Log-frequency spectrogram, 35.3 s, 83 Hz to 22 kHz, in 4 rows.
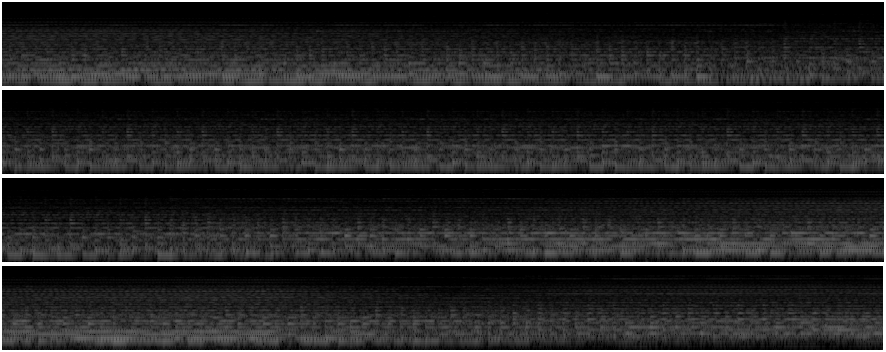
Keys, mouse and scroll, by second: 5.2 m, 5.4 i, 7.1 Tab, 7.6 Tab, 7.8 a, 8.8 u, 9.1 u, 9.9 Tab, 10.2 Tab, 10.5 a, 11.5 u, 12.5 scroll down 1, 13.8 scroll up 1, 14.3 a, 15.0 g, 16.2 scroll up 1, 17.6 scroll down 1, 18.2 g, 19.2 s, 20.1 y, 20.9 s, 21.1 Tab, 21.7 Tab, 22.1 Tab, 24.3 Tab, 24.6 a, 25.4 a, 25.8 g, 26.9 s, 27.2 y, 28.5 x, 31.1 scroll up 1, 31.6 g, 32.9 g, 33.9 g, 33.9 s, 34.7 g.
